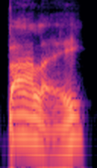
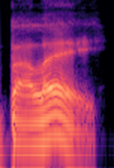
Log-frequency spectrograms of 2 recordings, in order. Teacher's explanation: in the UK, they are pronounced with the stress on the first syllable · Shown in: first take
